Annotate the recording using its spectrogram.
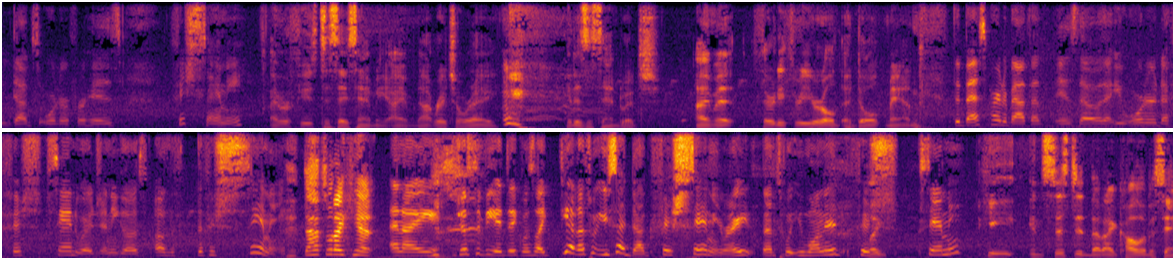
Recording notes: We experiment with a bad idea and record an episode in person outside.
